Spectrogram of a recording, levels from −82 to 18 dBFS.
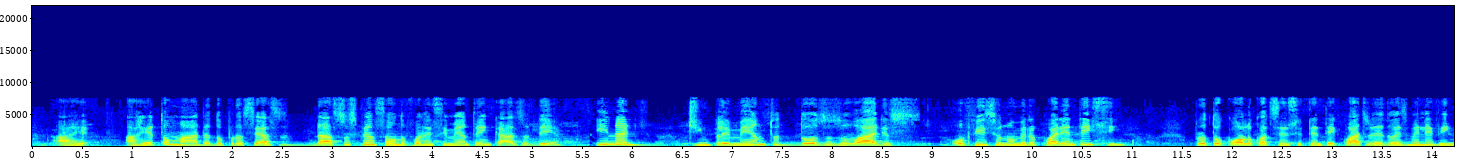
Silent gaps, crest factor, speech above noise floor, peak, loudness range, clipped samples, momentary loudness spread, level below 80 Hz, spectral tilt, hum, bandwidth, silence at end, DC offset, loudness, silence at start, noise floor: none; 18 dB; 28 dB; -2 dBFS; 3 LU; under 0.1%; 10 LU; -48 dBFS; -3 dB/octave; none; 8 kHz; 0 s; under 0.1%; -21 LUFS; 0 s; -49 dBFS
